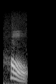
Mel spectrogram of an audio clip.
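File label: "tou5" Mandarin Chinese, neutral tone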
